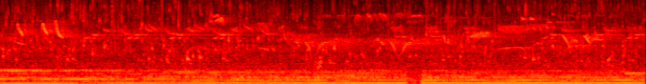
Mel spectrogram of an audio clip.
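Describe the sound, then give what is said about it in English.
A stream flowing through a forest makes a soft, continuous wash of running water, quiet and even, while small birds chirp faintly above it. “As the stream meandered through the forest”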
